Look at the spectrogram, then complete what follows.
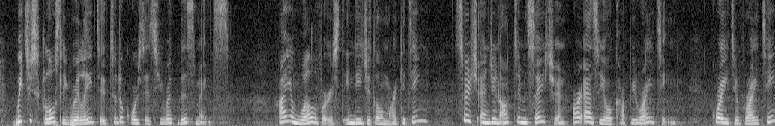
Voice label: trainer voice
